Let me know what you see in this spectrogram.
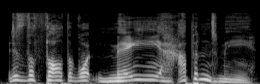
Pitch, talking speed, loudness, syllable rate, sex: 160 Hz, 230 wpm, -18 LUFS, 4.5 syllables/s, male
